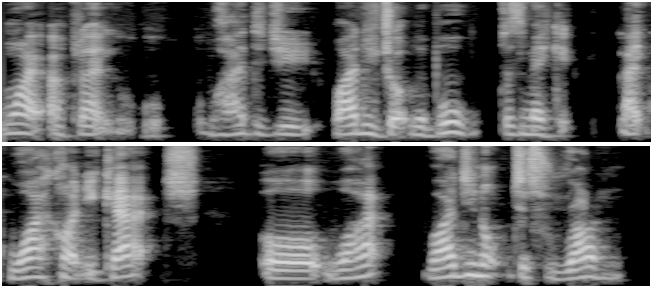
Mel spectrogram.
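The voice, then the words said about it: South London accent. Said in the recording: “from my accent, I didn't realise that South London had an accent compared to Kent”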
